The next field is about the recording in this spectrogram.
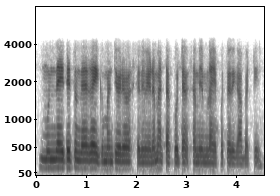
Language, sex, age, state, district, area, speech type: Telugu, male, 18-30, Telangana, Nalgonda, urban, conversation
